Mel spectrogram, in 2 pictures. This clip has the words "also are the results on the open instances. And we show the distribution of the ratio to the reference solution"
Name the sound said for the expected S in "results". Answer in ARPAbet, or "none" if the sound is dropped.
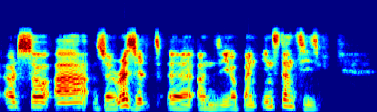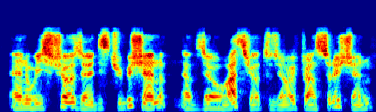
none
